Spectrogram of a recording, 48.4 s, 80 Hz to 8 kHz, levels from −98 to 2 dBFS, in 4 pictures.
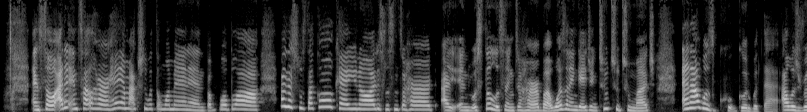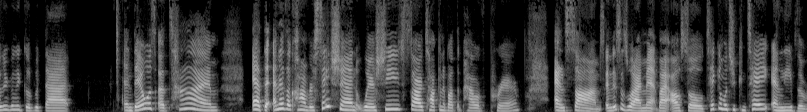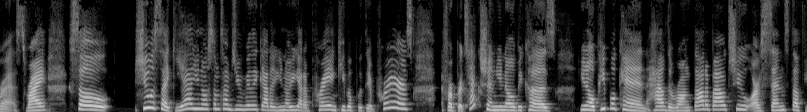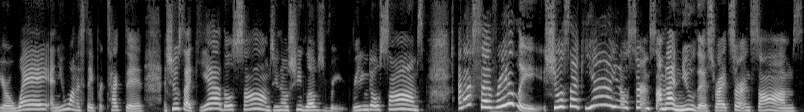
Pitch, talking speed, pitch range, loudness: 270 Hz, 220 wpm, 225-330 Hz, -27 LUFS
